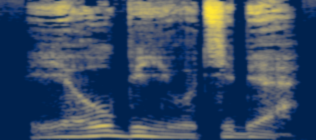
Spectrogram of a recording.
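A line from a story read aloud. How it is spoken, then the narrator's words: Whispered promise. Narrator (Russian): шепотом пообещал он змею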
